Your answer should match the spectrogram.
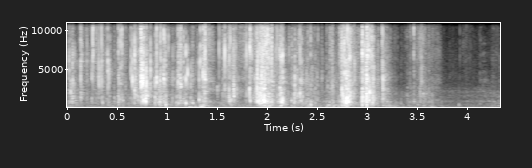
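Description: Foil booster-pack wrapper crinkling and crackling as hands handle it and work it open, with louder crackles about two and three seconds in.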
